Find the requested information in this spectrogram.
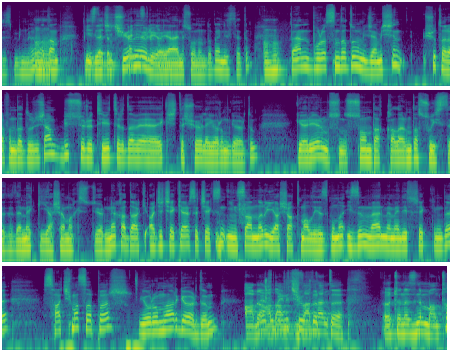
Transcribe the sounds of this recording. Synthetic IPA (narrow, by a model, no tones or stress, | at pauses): izbilʲmijo̞ɾumad̪ambiilʲat͡ʃit͡ʃʰijovɛøjlʲejojaːniso̞nund̪abænizlʲe̞d̪imb̥ænbuɾasɯnd̪ad̪uɾmijd͡ʒaːmit͡ʃʰin | ʃut̪ʰaɾafɯnd̪ad̪uɾud͡ʒambisyɾyt̪ʰivit̪ʰɯɾd̪avɛecʰi̥ʃi̥d̪ɛʃø̞jlʲɛjo̞ɾumɟø̞ɾd̪ym | ɟ̥ø̞ɾyjo̞ɾmusunuz̥so̞nd̪akʰːalˠaɾɯnd̪asuist̪ʰe̞d̪id̪e̞mɛccːijaʃamaki̥st̪ʰijo̞ɾmnɛkʰad̪aɾcʰiʔad͡ʒɯt͡ʃʰɛcʰæɾsɛt͡ʃʰɛcsininsanlˠaɾɯjaʃat̪malˠɯjɯzbunaʔizinvæɾme̞me̞lʲijsʃeclʲilʲd̪ɛ | sat͡ʃmasapʰɯɾ̥jo̞ɾumlˠaɾɟøɾd̪ymabɛbudbemnit͡ʃʰɯlːˠd̪ɯɾt̪ʰːɯ | øt̪ʰenezininmant̪ʰ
